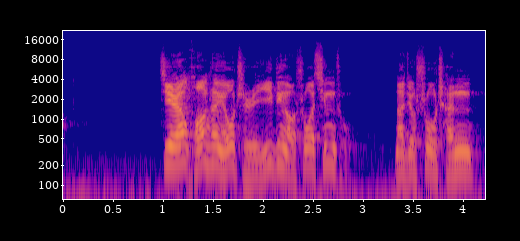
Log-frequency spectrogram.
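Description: A middle-aged man speaks with animation.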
